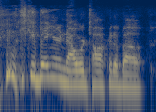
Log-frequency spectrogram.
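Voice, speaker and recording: A woman's voice: fairly low pitch, animated, a little fast, mellow. A woman co-hosting a podcast in casual banter, with a wry, teasing way of talking. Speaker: podcast co-host.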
